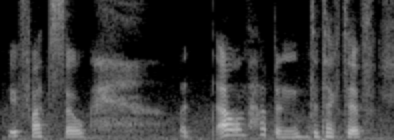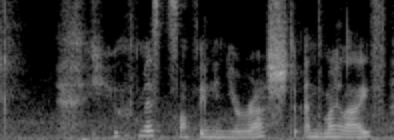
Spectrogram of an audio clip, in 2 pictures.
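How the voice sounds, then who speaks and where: Slow-spoken, smug woman killer, acted out by a woman. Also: medium pitch, lively intonation. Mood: taunting. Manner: slow, deliberate, theatrical, breathy drops to near-whisper. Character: taunting, smug female serial killer, playful and predatory. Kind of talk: scripted audio roleplay addressed to the listener. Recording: clear background noise, city ambience effects.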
